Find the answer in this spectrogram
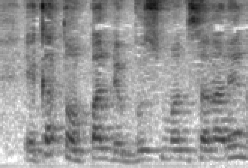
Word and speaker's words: Bushman: Bon, en fait, le terme Bousman là, c'est les gens qui prononcent mal. Sinon, c'est Bushman en anglais, Bushman.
